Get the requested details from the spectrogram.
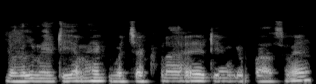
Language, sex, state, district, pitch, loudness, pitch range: Hindi, male, Bihar, Purnia, 145 Hz, -21 LUFS, 140-155 Hz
